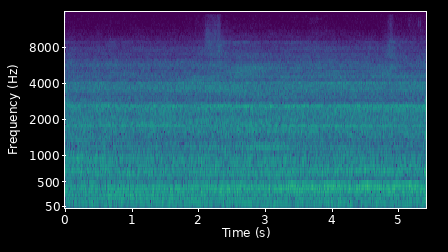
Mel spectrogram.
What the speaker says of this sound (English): Another EasyJet just exiting Loiter's lane further down, heading to Naples.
